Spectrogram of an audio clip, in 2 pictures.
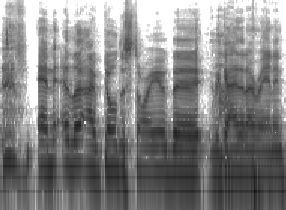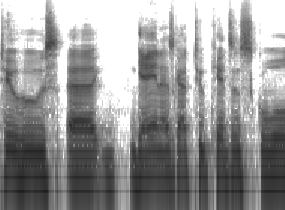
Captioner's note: laugh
